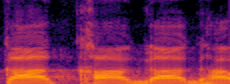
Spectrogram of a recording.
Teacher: क ख ग घ बोलेंगे कंठ से उच्चारण होगा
